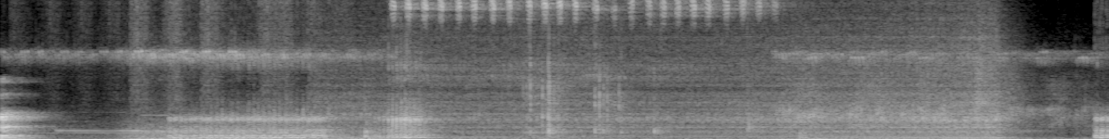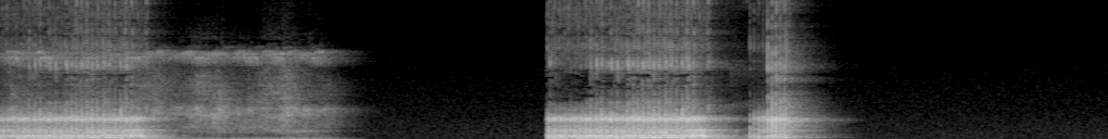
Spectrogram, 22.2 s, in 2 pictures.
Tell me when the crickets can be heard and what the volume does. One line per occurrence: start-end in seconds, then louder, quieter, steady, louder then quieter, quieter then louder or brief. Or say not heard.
0.0-14.4 quieter.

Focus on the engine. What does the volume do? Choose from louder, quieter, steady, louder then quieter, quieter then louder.
louder.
